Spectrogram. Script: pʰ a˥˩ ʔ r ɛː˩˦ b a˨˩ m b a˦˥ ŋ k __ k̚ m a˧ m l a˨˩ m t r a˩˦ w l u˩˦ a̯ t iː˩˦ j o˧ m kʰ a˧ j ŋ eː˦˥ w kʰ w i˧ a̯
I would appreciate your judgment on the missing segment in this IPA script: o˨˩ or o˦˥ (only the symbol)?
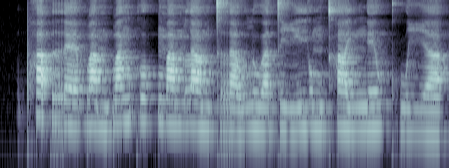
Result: o˦˥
